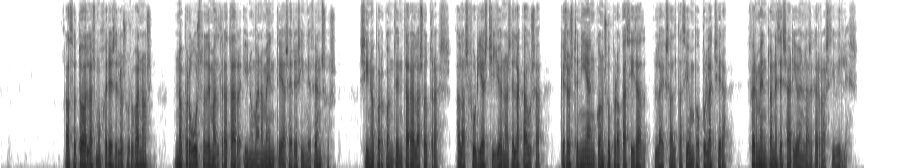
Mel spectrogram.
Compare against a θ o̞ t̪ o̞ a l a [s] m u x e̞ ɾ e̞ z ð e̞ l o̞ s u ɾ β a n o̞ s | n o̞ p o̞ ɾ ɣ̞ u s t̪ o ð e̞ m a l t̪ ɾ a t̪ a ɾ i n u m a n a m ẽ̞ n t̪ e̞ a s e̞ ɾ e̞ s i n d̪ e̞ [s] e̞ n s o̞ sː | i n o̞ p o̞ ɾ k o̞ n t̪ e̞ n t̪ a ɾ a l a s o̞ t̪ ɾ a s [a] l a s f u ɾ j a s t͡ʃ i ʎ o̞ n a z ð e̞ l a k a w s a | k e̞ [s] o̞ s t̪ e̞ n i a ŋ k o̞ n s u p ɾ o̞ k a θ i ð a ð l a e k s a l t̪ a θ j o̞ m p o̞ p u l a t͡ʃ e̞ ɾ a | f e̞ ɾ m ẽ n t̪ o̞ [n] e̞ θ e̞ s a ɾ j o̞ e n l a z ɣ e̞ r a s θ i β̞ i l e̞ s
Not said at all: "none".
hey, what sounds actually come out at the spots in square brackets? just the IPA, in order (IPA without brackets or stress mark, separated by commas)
z, f, a, s, n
